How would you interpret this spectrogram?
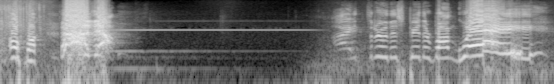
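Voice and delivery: high, loud cry of dismay; dismayed shout. Real, not acted. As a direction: yell as it all goes wrong. Sudden failure in game.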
